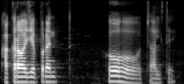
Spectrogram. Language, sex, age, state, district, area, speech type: Marathi, male, 30-45, Maharashtra, Osmanabad, rural, spontaneous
